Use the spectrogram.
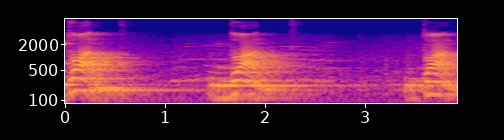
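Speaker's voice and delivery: দাদ with a heavy, full-mouthed emphatic D; thick দাদ. Shown as a demonstration. Teacher drills the heavy letter for learners, thick দাদ. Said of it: "মোটা হবে।".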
